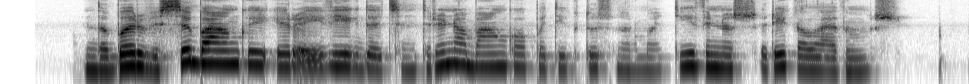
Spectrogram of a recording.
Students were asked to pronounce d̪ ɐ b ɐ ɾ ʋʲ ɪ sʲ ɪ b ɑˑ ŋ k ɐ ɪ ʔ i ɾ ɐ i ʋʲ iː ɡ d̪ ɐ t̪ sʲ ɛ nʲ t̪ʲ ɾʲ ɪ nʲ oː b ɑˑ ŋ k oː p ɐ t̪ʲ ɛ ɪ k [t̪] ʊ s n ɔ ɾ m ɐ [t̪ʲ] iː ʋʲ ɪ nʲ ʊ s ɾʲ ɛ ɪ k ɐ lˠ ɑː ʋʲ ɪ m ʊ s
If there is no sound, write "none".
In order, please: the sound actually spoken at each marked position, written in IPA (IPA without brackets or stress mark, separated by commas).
t̪, t̪ʲ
